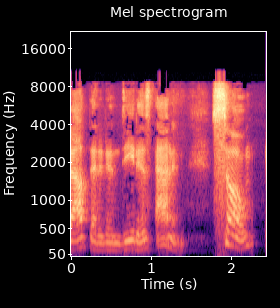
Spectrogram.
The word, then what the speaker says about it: Annan: Kofi Annan. And I read a fantastic little clip that your uncle stated that the last name rhymes with Cannon, so it's Annan and not Anan.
